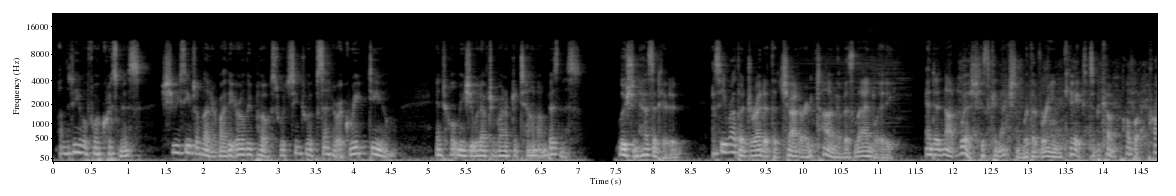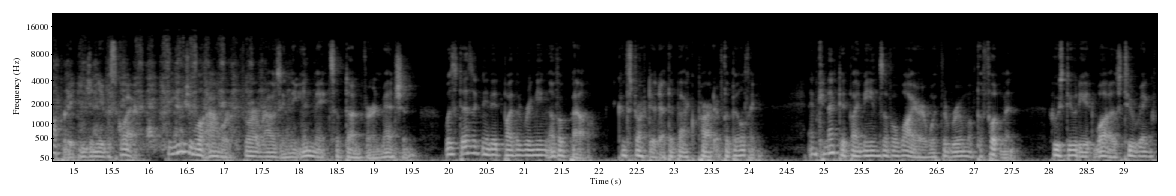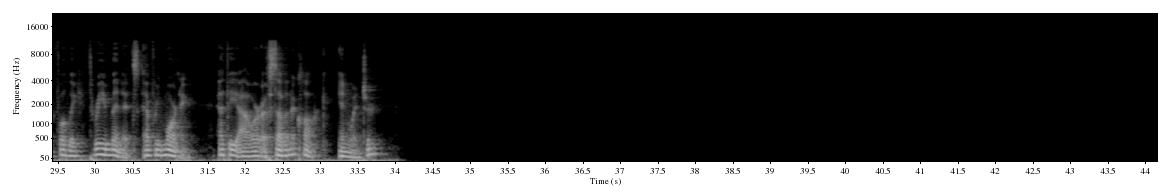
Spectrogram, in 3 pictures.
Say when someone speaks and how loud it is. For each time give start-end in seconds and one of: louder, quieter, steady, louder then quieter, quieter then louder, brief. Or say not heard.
0.0-34.0 steady.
